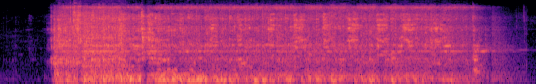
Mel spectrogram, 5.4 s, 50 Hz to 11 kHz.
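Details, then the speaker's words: Small engine on a $50 mini bike buzzes fast and ragged at a low idle, then dies; owner unsure whether water on the kill switch grounded it out or a fuel issue, leaning towards fuel. "um it does seem like the idle is a little low if we're going to play with it in here a little bit and try to figure that out because I don't know if I got some water on that shut off and that's what was grounding the engine out or if it's actually a fuel issue"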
